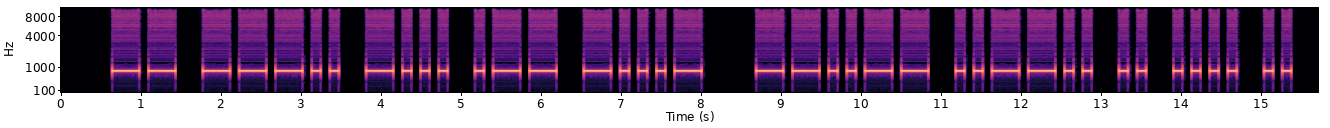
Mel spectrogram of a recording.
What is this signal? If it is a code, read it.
Morse code, heard as a keyed tone, about 10 wpm, 800 Hz. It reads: M8BW<BT> ,?IHI
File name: morse mp3 / revision17-vitesse 10 mots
